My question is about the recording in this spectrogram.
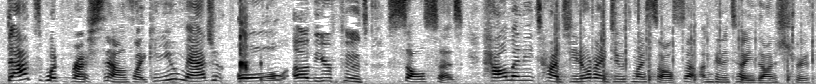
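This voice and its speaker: A woman hosting a home shopping show, giving an emphatic sales pitch that repeats key phrases. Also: lively intonation, a little fast, few pauses, a little hiss or hum.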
